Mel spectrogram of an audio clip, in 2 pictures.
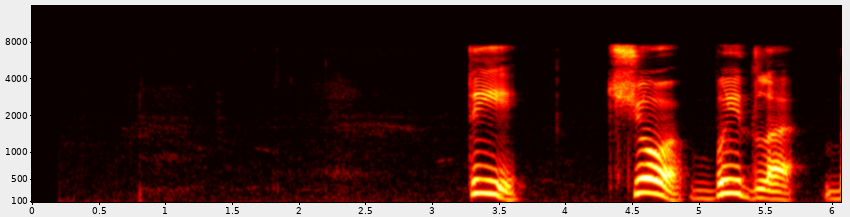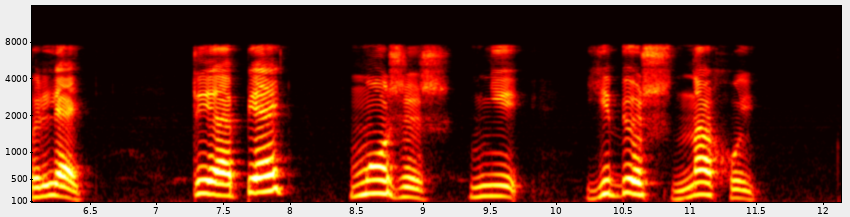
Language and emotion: Russian, angry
